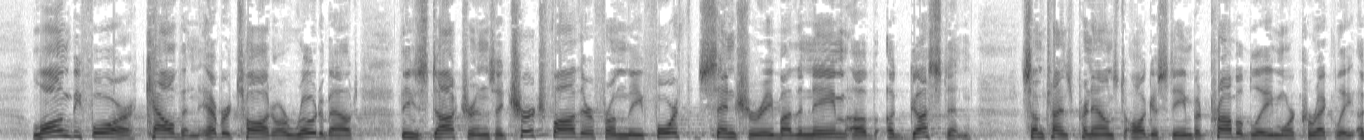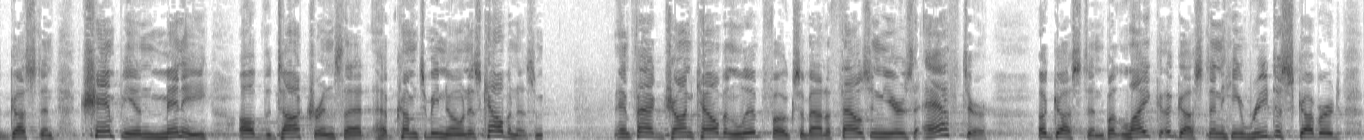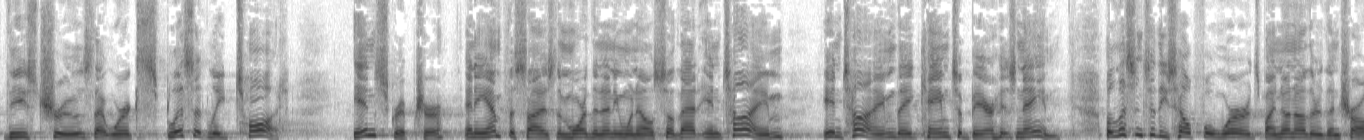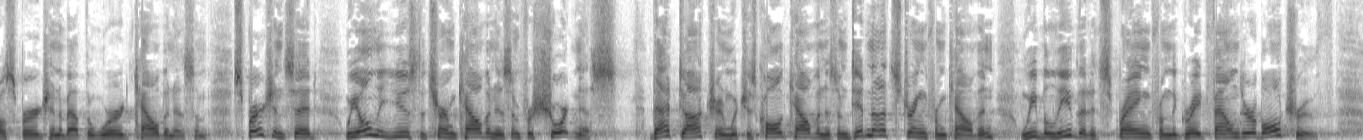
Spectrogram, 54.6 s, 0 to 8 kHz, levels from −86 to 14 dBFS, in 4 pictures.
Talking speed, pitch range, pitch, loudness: 150 wpm, 180-225 Hz, 205 Hz, -14 LUFS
